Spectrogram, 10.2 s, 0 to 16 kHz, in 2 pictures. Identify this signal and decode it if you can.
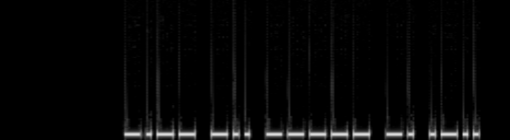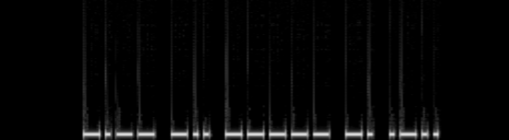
Morse code, heard as a keyed tone, about 22 wpm, 700 Hz. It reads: YD0NL YD0NL
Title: DXCC-100 Call Signs - 5 Characters - Repeated 2x - 22wpm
